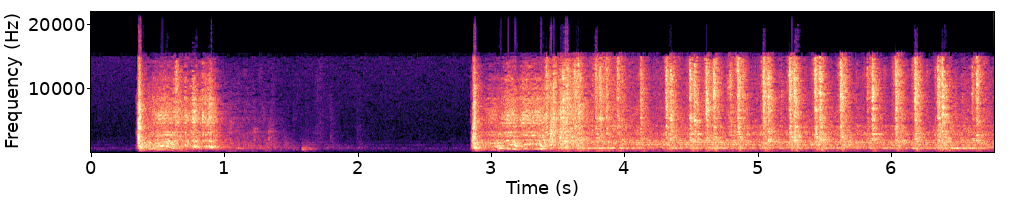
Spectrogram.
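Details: Briggs & Stratton Vanguard engine with rewired charging system, started cold on manual choke: short crank and stumble, then fires cleanly into a steady even idle, battery 12.53 V; normal start and idle.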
